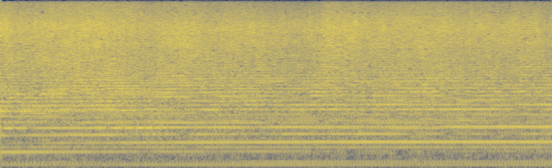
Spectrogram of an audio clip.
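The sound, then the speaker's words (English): A ship's foghorn blasts one long, deep, unbroken tone, loud and steady from start to finish, with a faint wash of background noise and no voices. “Turns out it was a foghorn, like this one.”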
